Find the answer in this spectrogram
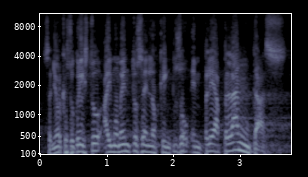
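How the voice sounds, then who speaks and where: A man's voice: medium pitch, moderate pace, fairly bright tone, long reverb tail. A man with a Spain Spanish accent preaching a sermon as a pastor, emphatic, full of rhetorical questions and repeated phrases.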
